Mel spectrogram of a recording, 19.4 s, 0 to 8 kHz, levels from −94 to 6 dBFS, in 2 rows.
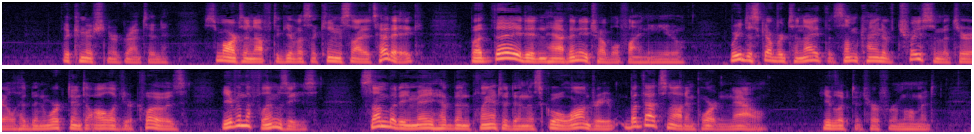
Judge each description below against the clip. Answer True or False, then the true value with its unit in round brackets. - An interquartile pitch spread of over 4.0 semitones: True (4.9 semitones)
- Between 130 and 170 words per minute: False (185 wpm)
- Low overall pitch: True (110 Hz)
